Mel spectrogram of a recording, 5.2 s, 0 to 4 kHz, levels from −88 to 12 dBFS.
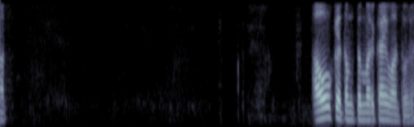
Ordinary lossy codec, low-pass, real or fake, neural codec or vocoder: AAC, 32 kbps; 3.6 kHz; real; none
